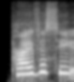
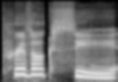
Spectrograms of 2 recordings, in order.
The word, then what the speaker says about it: privacy: Privacy is pronounced privacy in British English, not privacy. The short I sound makes it feel more reserved.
